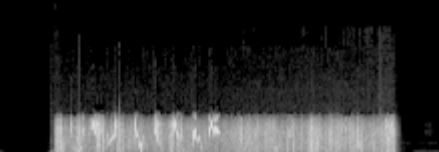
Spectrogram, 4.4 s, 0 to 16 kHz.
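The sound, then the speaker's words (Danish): A dense, rapid stream of chirps and squawky squeaks: a recording of rats laughing at about 50,000 hertz, slowed down to audible pitch so it sounds oddly duck-like, playing continuously for a few seconds with no voices over it. “Vil du gerne høre, hvordan rottegrin det lyder”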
